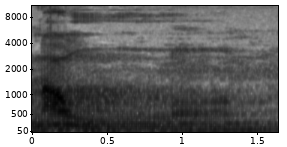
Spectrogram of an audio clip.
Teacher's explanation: Lafdul jalalah atau lebih spesifiknya huruf lam didahului fathah maka dibacanya itu tebal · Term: tafhim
